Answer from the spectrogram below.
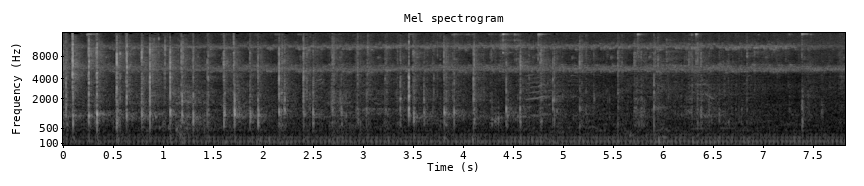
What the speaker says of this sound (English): That's a horse right there now.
